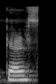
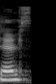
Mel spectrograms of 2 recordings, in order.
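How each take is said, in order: First: The word begins with a hard K sound. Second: The word begins with a soft S sound. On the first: The speaker calls it right. "Right pronunciation होता है" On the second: The speaker calls it wrong. "शेल्स नहीं होता है"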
